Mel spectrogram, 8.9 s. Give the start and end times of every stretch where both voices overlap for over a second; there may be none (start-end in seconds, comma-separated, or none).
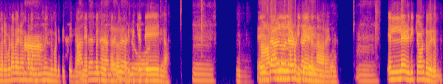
1.6-3.3, 5.2-6.7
